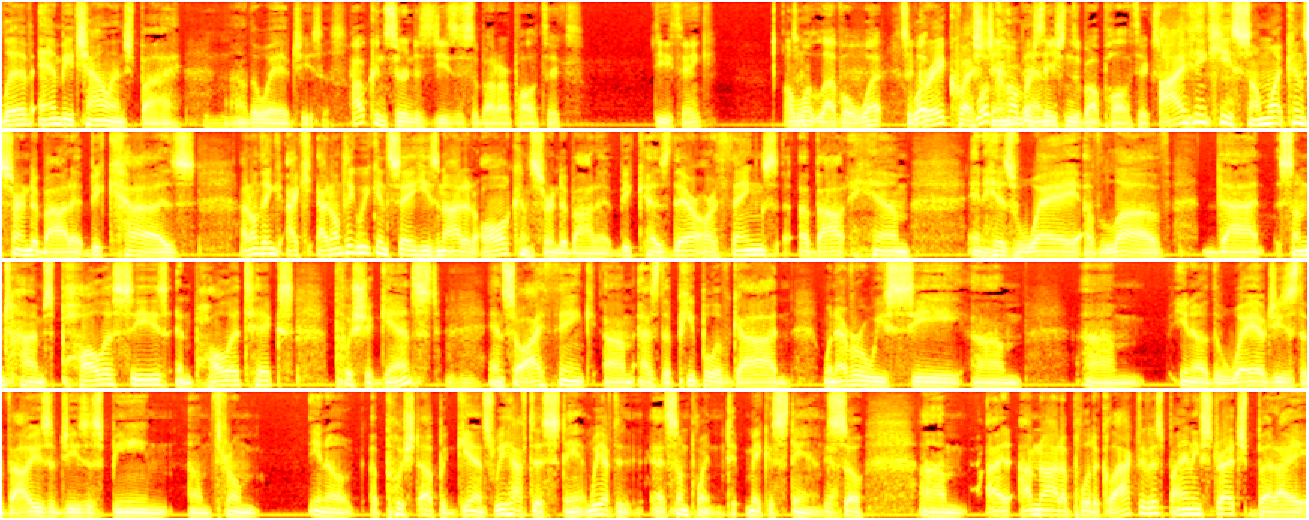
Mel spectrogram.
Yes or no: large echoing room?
no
